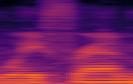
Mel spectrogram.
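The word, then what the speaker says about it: Woifrem: the one where from how do i spell that w-o-i-f-r-e-m that's it's it's uh it's like essentially like the world is is called wafram and you're in the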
